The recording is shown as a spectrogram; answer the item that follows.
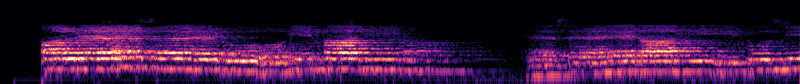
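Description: Chanted mantra sung in long, slow phrases with held notes, starting abruptly about half a second in after a brief silence; a new phrase begins about six and a half seconds in.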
